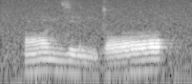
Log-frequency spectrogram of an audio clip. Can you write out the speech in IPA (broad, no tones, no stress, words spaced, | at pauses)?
ɔ̃nzi ndɔ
